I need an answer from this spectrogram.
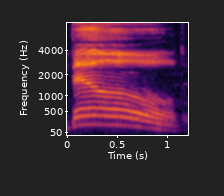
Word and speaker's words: build: we i don't know but u is silent we go ill elsa's old d says duh we build we build that makes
